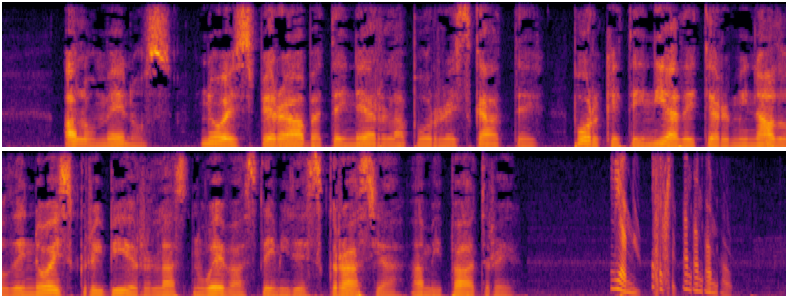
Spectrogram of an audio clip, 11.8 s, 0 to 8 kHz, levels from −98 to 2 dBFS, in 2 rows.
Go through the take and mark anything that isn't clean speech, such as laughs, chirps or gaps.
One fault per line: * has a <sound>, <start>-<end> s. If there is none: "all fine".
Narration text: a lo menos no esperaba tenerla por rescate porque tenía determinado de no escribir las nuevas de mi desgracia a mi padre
* has a chirp, 10.4-11.4 s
